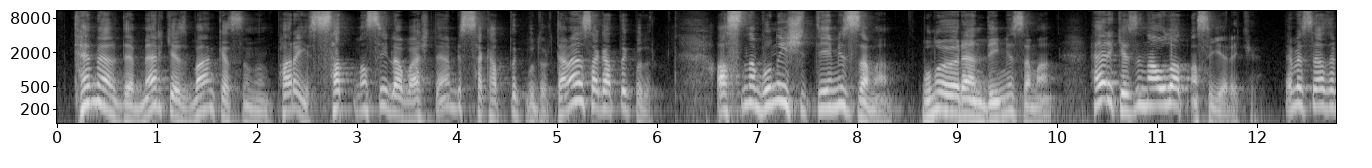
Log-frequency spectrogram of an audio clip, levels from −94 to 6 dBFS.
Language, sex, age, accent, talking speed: Turkish, male, 50-69, native, 115 wpm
